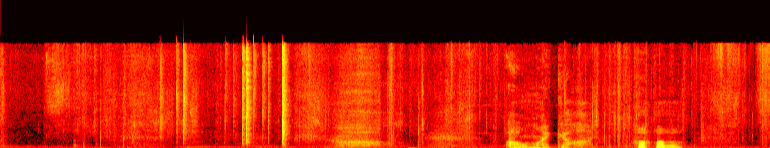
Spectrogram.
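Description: Plastic wrapping crinkles and rustles as hands pull it open.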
